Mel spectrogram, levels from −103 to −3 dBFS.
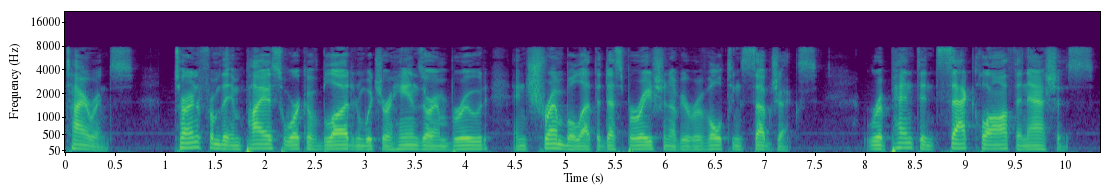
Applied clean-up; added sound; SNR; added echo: none; none; none; none.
